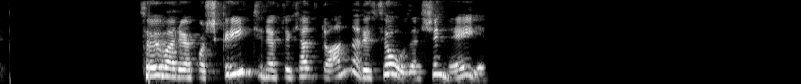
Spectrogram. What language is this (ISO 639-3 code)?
isl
